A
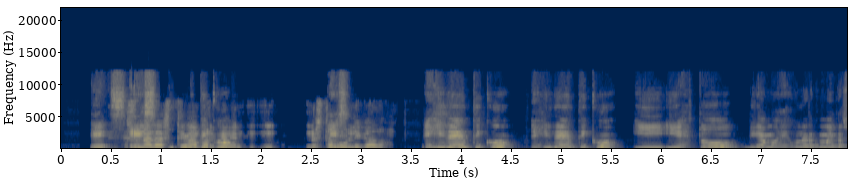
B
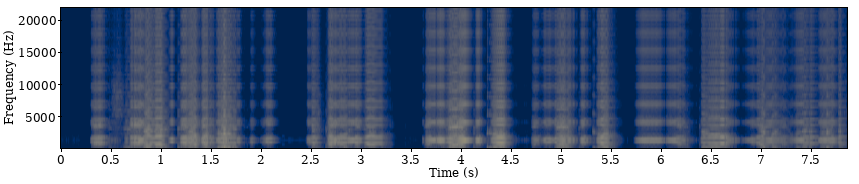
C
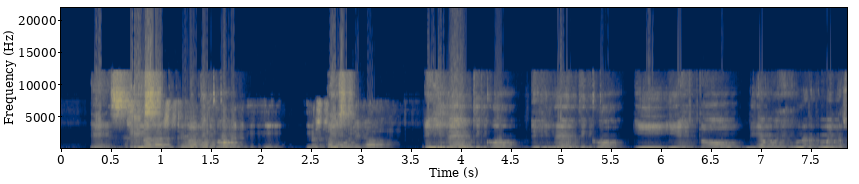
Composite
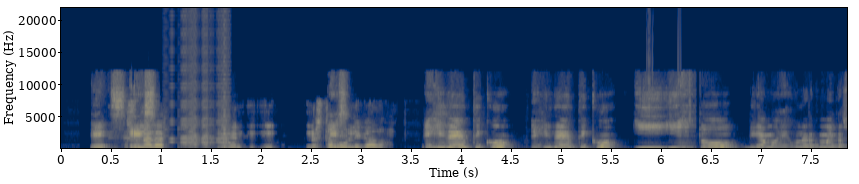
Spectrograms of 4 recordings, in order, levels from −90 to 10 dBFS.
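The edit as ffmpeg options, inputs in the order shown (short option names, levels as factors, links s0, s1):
-filter_complex "[0:a]asplit=3[s0][s1][s2];[s0]atrim=end=1.05[s3];[1:a]atrim=start=1.01:end=1.71[s4];[s1]atrim=start=1.67:end=5.632[s5];[2:a]atrim=start=5.628:end=6.352[s6];[s2]atrim=start=6.348[s7];[s3][s4]acrossfade=d=0.04:c1=tri:c2=tri[s8];[s8][s5]acrossfade=d=0.04:c1=tri:c2=tri[s9];[s9][s6]acrossfade=d=0.004:c1=hsin:c2=hsin[s10];[s10][s7]acrossfade=d=0.004:c1=hsin:c2=hsin"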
